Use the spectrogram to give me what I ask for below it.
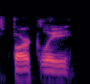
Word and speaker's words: Berkeley: I think that this Barclay, which we in America would pronounce Berkeley, is the guy who the university is named after.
